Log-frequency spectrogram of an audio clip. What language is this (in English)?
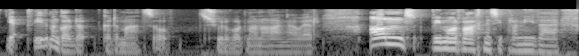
Welsh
